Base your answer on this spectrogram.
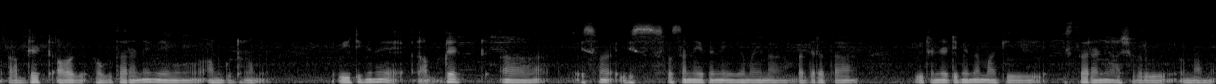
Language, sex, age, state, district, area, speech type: Telugu, male, 18-30, Andhra Pradesh, Kurnool, urban, spontaneous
